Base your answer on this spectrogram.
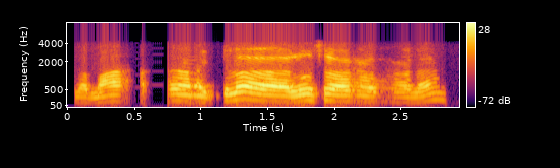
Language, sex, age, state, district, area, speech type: Tamil, male, 60+, Tamil Nadu, Perambalur, rural, conversation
